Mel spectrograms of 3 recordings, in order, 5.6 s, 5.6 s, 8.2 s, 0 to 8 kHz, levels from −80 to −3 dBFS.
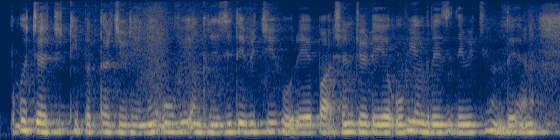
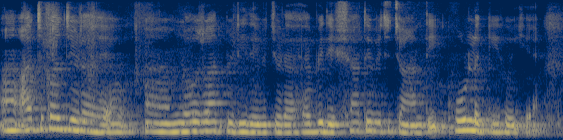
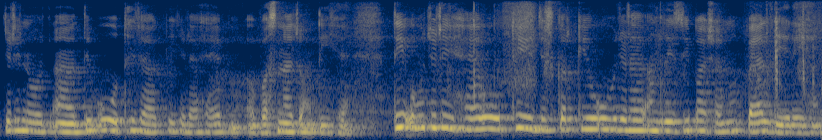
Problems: none marked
